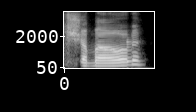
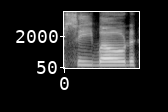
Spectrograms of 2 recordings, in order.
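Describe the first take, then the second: First: The name begins with a sh sound. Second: The name begins with an s sound. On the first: This is the Slovak way to say the name. "it's very Slovakian to do the sh at the beginning" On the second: This is the French or English way to say the name. "the French or English way"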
